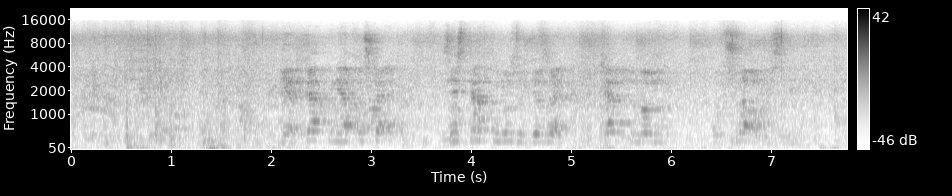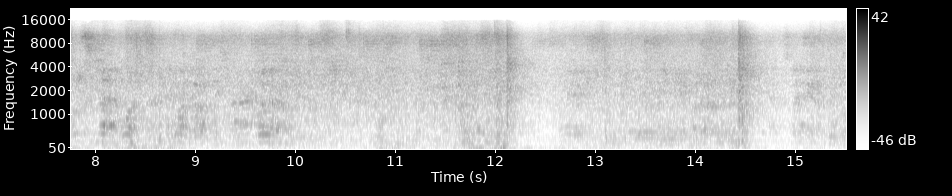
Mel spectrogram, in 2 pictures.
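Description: Bodies thump onto a padded mat as men grapple.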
